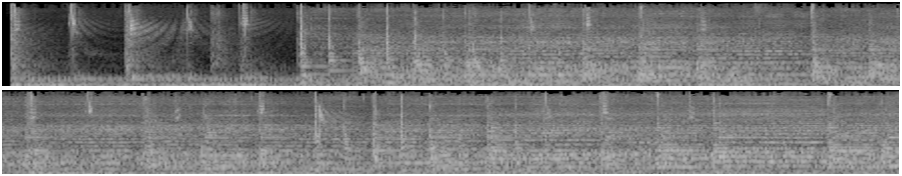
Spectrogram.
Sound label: Raza's Theme (Instrumental); Veer-Zaara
